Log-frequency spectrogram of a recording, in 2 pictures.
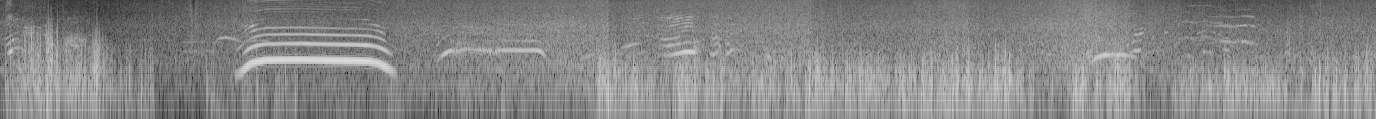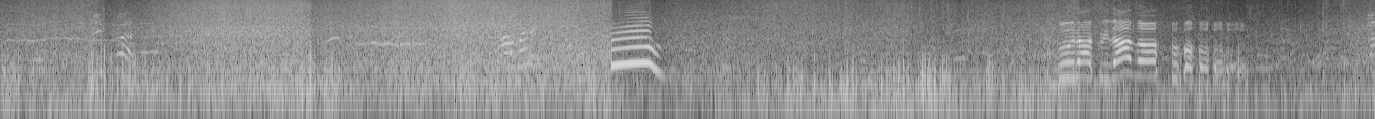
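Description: Ocean surf washing in the shallows, with wind on the microphone. A long, loud high-pitched shout about three seconds in, a shorter one about twenty seconds in, and scattered voices of people playing in the water.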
